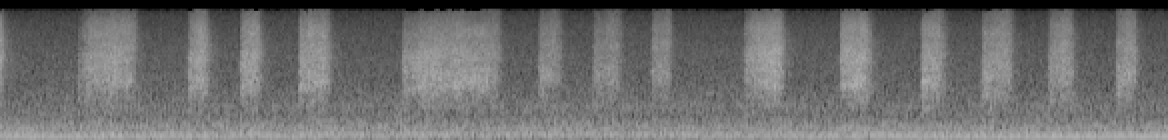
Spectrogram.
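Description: A paintbrush sweeps repeatedly across a large, flat brown kraft paper bag held flat with the fingertips of the other hand. Each stroke makes a soft, bright, breathy swish, some short and some longer, with brief pauses between them. A steady low hum runs underneath throughout.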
